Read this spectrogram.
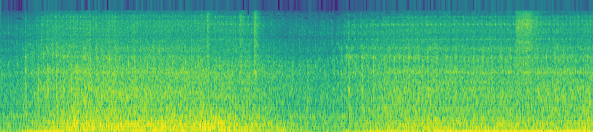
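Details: Diesel engine at idle: heavy rumble with rough, uneven clatter that comes and goes, the inconsistent sound suggesting one or more failing fuel injectors knocking.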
